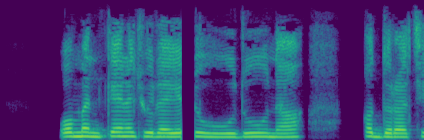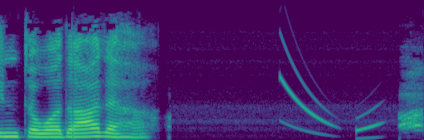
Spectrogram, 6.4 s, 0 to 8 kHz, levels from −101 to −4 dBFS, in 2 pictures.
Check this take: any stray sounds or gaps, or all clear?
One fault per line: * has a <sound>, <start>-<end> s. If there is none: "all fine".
* has a dropout, 1.4-1.5 s
* has a chirp, 5.3-6.1 s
